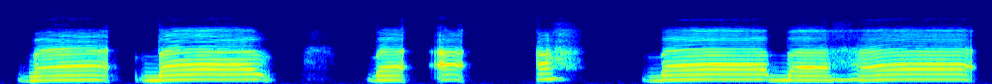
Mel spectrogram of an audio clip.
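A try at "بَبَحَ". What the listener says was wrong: Haknya enggak ha, tapi ha, ha. Ah. Ah, babaha. ya, Bu, masih ketahan dikit sih. Jadi kayak belum lepas gitu haknya. Ya, ogah-ogahan gitu. Ah, ah. Ahnya agak panjang.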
